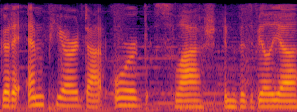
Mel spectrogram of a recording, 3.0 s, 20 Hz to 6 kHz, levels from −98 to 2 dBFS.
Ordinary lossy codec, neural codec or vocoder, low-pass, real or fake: AAC, 24 kbps; none; 5.4 kHz; real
